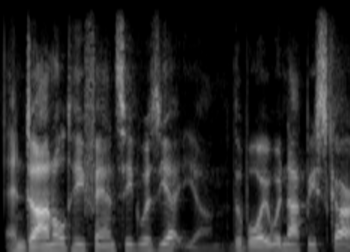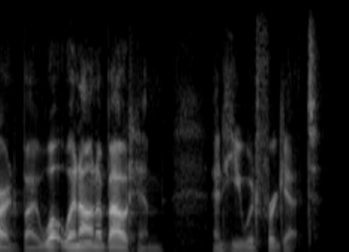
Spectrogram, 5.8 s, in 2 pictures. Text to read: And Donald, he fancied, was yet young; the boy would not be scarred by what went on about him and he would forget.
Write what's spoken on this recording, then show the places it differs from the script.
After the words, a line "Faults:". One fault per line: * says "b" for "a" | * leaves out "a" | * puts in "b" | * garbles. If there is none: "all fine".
And Donald, he fancied, was yet young; the boy would not be scarred by what went on about him and he would forget.
Faults:
all fine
